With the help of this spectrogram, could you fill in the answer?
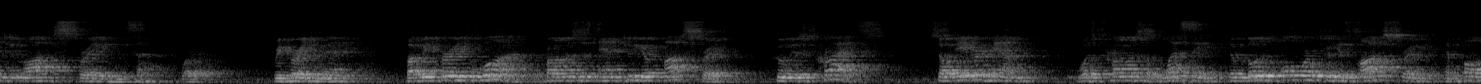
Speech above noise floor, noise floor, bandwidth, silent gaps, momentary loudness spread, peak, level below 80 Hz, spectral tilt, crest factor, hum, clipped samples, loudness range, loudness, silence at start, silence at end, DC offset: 23 dB; -55 dBFS; 8 kHz; none; 14 LU; -16 dBFS; -66 dBFS; -7 dB/octave; 18 dB; none; under 0.1%; 5 LU; -34 LUFS; 0 s; 0 s; under 0.1%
